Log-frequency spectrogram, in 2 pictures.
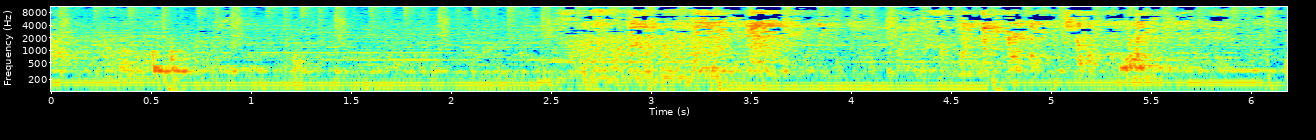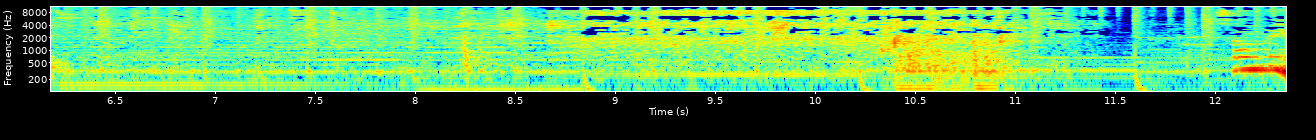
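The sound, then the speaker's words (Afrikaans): Something being washed and swished in soapy water, with two bursts of splashing and sloshing, set against steady background music. “So heel eerstens was dit my ander in seepwater.”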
